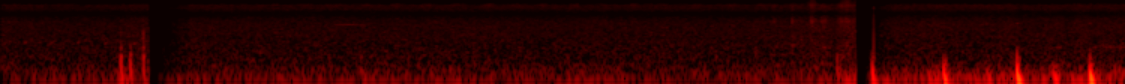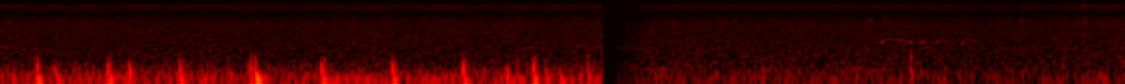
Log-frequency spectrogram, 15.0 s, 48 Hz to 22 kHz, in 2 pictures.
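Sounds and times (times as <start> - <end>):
dull low thuds: 5.8 - 11.6.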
